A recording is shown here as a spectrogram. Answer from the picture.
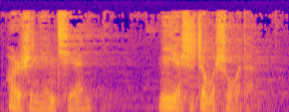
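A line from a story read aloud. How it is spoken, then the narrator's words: Tearful murmur to herself. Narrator (Chinese): 女人眼里闪动着泪光，喃喃自语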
